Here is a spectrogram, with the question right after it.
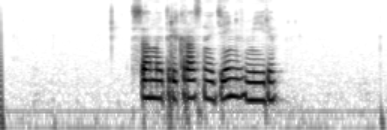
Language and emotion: Russian, neutral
